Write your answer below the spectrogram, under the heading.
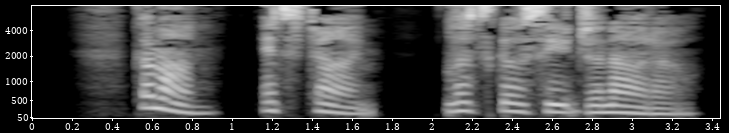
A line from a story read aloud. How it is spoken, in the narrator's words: she exclaimed cheerfully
